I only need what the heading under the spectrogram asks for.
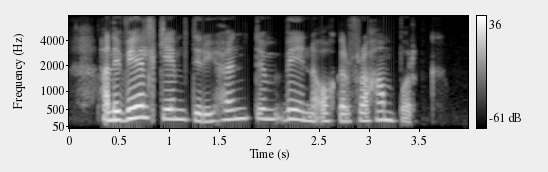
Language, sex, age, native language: Icelandic, female, 13, Icelandic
